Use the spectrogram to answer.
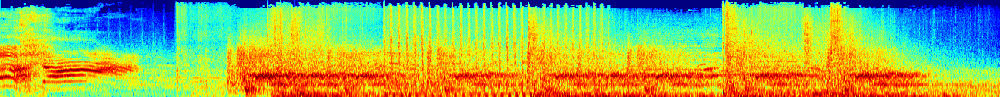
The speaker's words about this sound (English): Men, open fire!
